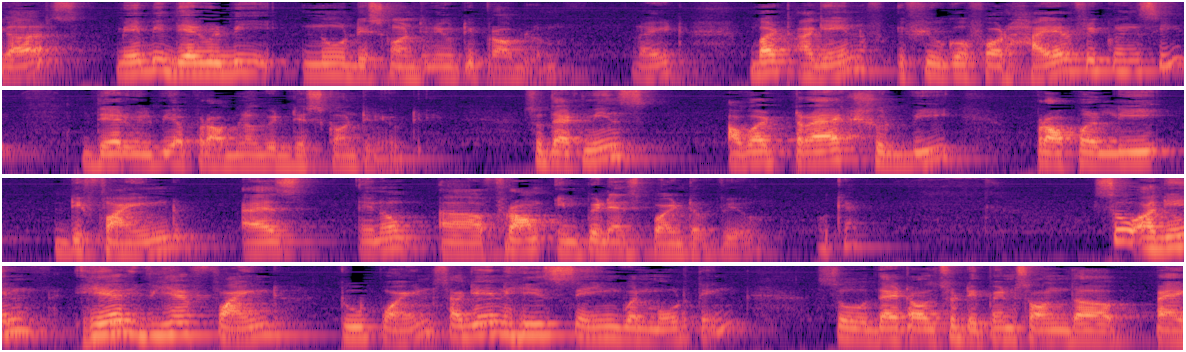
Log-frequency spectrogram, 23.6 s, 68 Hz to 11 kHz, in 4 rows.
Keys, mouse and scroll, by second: 16.6 scroll down 1, 17.2 scroll down 1, 17.8-18.1 scroll down 1, 20.2 scroll down 1.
